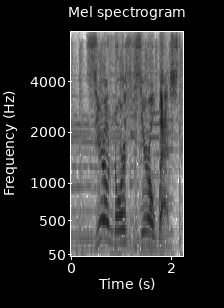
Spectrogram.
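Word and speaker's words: 0°N 0°W: what's the game um zero North Z West is how it's pronounced specifically it's like 0 de north 0 de West uh and it's it's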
